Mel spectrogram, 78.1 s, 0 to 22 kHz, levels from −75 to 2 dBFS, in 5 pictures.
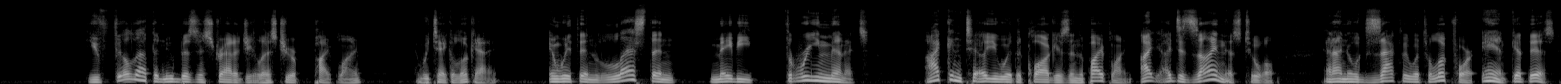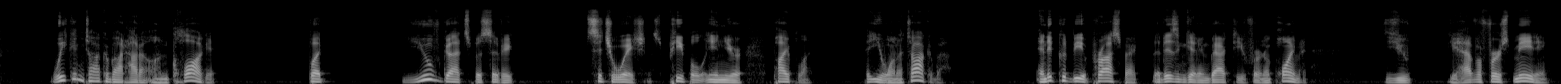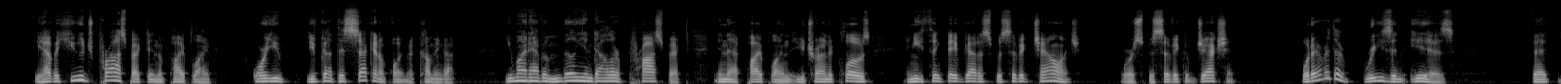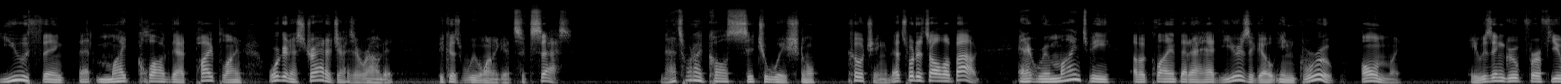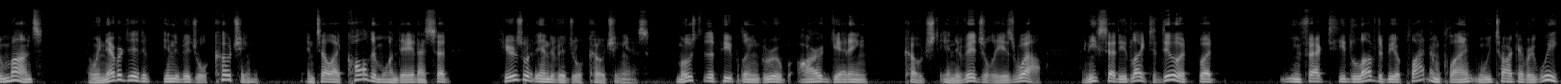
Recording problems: none

